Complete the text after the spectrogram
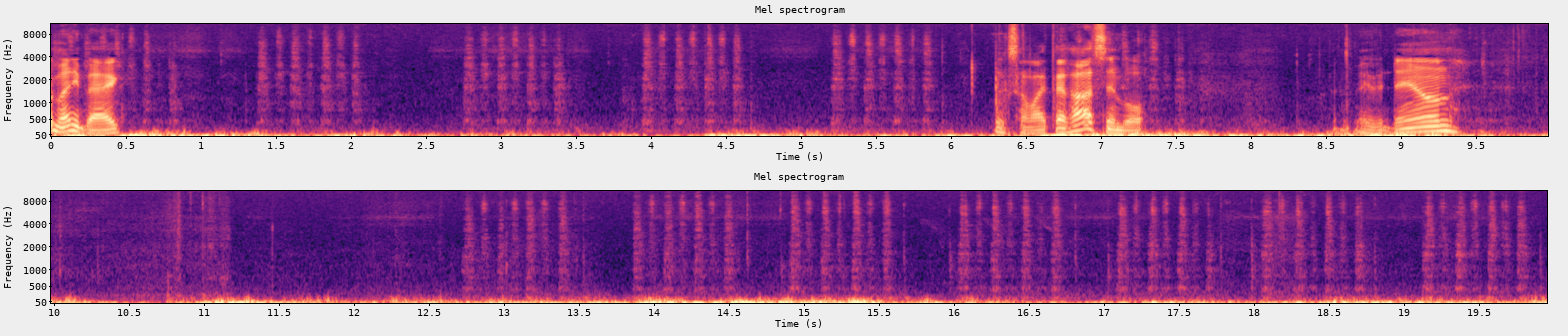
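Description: A coin scratches rapidly across a card.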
